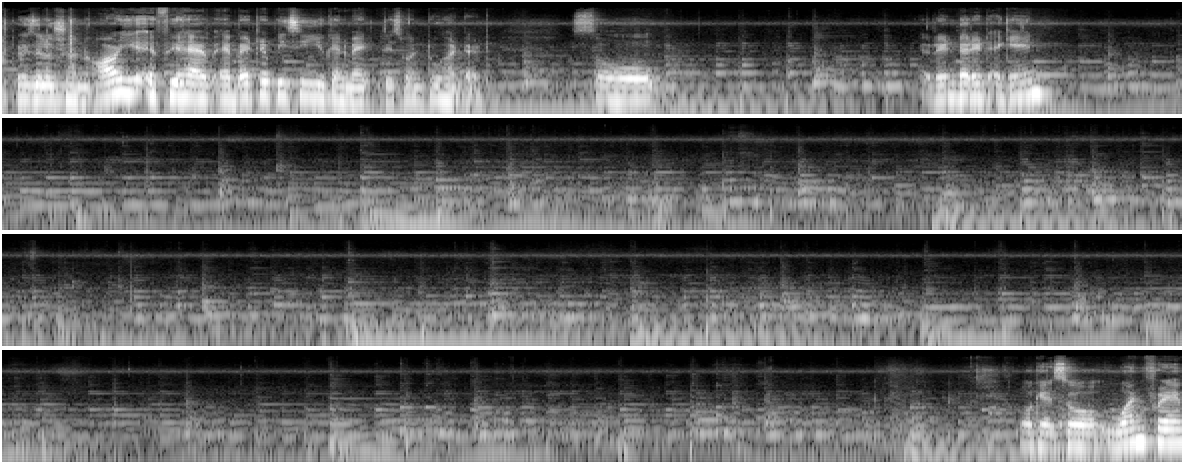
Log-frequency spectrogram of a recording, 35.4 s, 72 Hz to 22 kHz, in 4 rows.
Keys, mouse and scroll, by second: 5.3 click, 8.4-10.2 scroll down 1.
